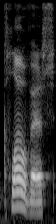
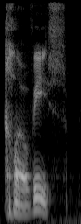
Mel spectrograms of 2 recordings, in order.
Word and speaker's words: Clovis: Well, first, the English way of pronouncing Clovis is probably not the original pronunciation, which was probably pronounced more like Clovis, with the cl coming out as one sound, while the s at the end of the name was very soft.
